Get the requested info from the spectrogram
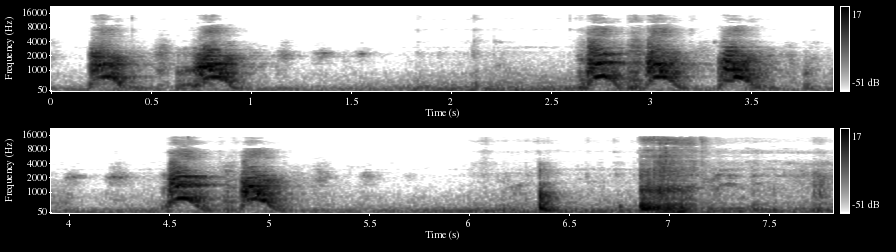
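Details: Indoor pet Chihuahua called Beau, straining to get his favorite toy frisbee off a chair, gives paired high yapping barks spaced a couple of seconds apart, with some scraping and a loud clatter near the end.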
